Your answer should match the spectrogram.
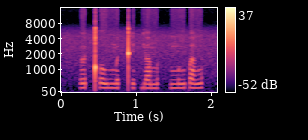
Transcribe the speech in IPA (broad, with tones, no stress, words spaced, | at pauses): ɵ˨˥t̚ kʰo˨w mɵ˨t̚kʰɪ˨k̚jɐ˨m | mʊ˨˥ŋpɐ˨˥ŋ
